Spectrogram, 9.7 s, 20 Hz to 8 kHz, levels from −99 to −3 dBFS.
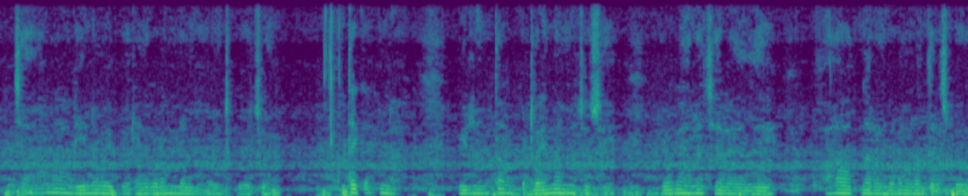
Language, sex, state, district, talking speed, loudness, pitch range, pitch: Telugu, male, Telangana, Karimnagar, 115 wpm, -34 LUFS, 135-145 Hz, 140 Hz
